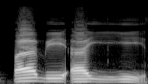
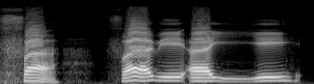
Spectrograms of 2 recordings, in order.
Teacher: Jangan pa bi ayyi, tapi fa dialirkan nafasnya. Karena huruf fa memiliki salah satu sifat, yaitu sifat hamus. Artinya mengalirnya nafas kita.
